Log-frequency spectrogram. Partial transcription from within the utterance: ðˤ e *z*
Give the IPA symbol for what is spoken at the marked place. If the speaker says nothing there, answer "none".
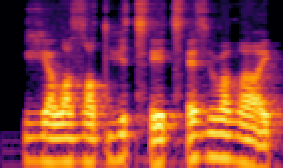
none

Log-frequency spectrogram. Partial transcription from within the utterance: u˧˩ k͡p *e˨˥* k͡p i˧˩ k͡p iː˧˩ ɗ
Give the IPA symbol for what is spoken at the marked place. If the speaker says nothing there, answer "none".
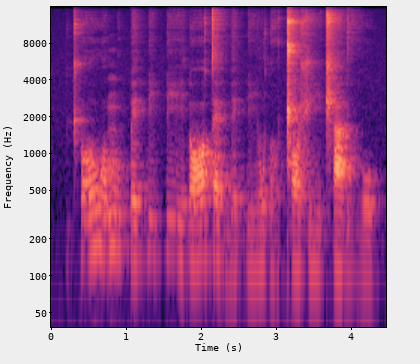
e˨˥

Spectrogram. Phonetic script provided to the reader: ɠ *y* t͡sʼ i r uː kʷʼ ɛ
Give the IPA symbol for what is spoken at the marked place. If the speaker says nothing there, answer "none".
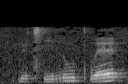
y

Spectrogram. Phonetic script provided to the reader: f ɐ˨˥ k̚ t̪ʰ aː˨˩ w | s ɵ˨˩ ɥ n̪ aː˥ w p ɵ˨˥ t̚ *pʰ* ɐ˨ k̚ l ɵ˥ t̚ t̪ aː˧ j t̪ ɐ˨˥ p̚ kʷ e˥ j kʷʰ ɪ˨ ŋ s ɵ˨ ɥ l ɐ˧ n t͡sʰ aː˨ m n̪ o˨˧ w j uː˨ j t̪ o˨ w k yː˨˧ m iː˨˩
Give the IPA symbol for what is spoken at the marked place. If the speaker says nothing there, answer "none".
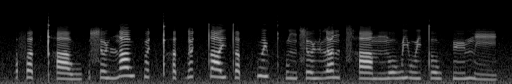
pʰ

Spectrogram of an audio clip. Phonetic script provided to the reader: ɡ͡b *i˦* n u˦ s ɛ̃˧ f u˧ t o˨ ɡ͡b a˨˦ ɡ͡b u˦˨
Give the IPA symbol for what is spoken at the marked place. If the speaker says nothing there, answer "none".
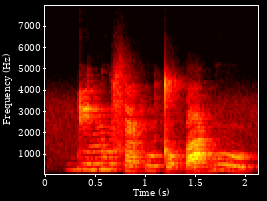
i˦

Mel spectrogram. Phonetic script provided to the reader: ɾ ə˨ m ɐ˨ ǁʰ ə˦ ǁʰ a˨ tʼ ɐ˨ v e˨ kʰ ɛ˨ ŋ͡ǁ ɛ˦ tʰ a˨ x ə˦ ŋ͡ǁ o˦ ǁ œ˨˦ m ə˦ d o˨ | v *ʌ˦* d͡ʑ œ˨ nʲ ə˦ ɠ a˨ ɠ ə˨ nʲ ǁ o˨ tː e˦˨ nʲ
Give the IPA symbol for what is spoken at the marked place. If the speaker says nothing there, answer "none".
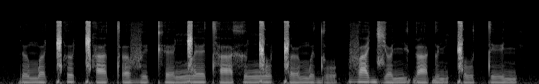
a˦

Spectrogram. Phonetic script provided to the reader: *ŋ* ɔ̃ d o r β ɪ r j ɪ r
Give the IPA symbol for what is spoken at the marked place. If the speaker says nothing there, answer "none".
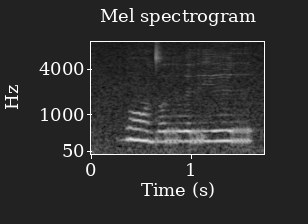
ɠ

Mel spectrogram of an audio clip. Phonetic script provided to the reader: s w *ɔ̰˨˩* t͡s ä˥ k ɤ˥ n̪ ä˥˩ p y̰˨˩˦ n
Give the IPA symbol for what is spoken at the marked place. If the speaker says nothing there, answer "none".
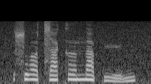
ɔ˥˩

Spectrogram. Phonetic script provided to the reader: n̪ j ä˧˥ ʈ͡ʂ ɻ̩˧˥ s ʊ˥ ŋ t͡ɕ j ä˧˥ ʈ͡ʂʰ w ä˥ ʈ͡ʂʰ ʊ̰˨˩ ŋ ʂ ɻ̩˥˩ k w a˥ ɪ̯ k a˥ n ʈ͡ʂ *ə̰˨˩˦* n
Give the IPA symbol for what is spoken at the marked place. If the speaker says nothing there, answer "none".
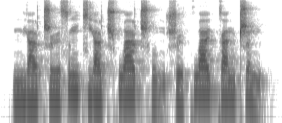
ə˥˩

